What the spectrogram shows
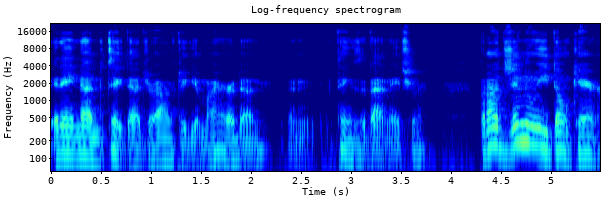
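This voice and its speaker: Speaking at a moderate pace, a man with a medium pitch and a dark, mellow tone shows vocal fry and very wide pitch swings. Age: 20s. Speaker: vlogger. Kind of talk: casual monologue. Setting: hotel room. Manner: halting.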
